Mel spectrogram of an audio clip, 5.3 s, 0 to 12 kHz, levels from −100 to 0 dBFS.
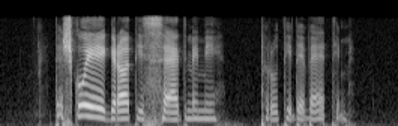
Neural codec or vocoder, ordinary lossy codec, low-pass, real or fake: none; none; 7.2 kHz; real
